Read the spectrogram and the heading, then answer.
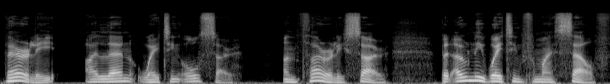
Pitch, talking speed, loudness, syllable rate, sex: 120 Hz, 120 wpm, -18 LUFS, 5.0 syllables/s, male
